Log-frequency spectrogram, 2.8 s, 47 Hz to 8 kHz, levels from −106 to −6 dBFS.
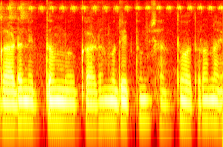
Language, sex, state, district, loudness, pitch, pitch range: Marathi, male, Maharashtra, Sindhudurg, -18 LUFS, 115 Hz, 110-120 Hz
